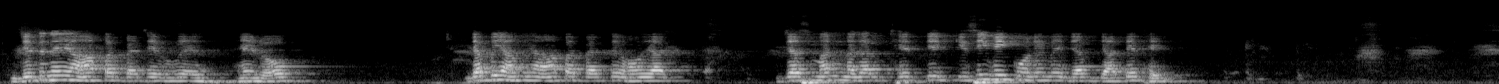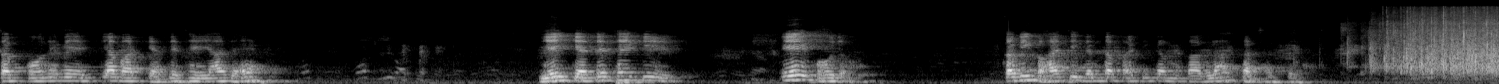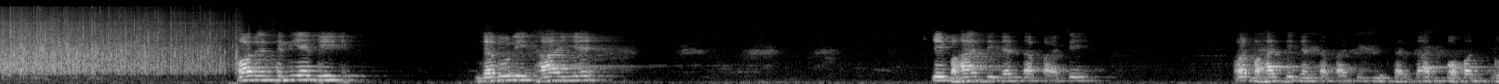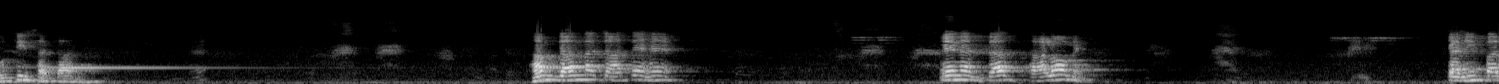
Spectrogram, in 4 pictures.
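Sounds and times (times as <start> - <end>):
faint crow cawing: 4.4 - 4.8, 6.7 - 7.9, 13.5 - 15.2, 22.1 - 22.7, 36.0 - 38.8, 48.0 - 49.8, 53.3 - 54.4, 56.4 - 58.8
crowd applauding: 28.4 - 32.6.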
